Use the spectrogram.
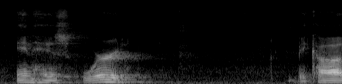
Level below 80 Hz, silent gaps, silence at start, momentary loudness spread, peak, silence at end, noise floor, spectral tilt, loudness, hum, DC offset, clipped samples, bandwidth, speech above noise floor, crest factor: -58 dBFS; none; 0.15 s; 17 LU; -8 dBFS; 0 s; -57 dBFS; -7 dB/octave; -29 LUFS; none; under 0.1%; under 0.1%; 15.5 kHz; 31 dB; 20 dB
